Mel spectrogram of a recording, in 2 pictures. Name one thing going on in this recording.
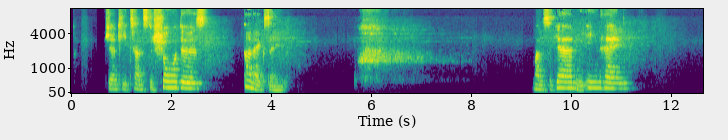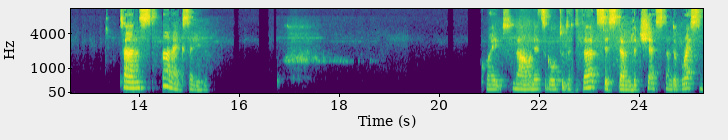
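A woman speaks calmly and slowly, close to a microphone, with pauses between phrases.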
